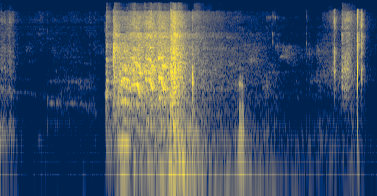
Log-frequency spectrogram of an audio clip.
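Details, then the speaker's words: Toyota Mighty X pickup: after parking, key-on shows no dash lights; starter cranks about a second but engine won't catch, then winds down — injection pump shutoff solenoid gets no power because the system lacks full power. "สตาร์ทได้สตาร์ทได้แต่เครื่องเครื่องไม่ติดเนี่ยอย่างเงี้ยไม่"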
